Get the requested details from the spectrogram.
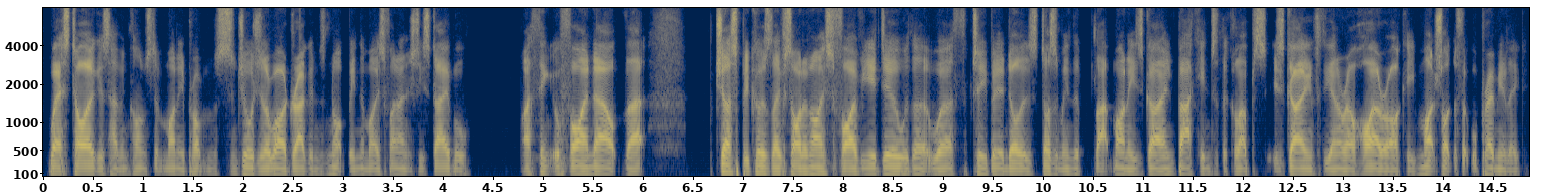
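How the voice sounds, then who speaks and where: In a dry recording, a podcast host with a low voice talks fast and with little pitch movement during a live Q&A. He's opinionated, answering chat in real time with lots of fillers, repeated words, and restarts.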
